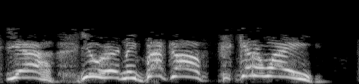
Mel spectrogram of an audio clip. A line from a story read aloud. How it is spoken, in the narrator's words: Regis was shouting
